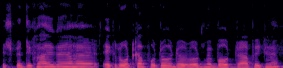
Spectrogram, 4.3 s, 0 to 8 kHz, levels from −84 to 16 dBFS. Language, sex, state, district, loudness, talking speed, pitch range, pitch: Maithili, male, Bihar, Supaul, -29 LUFS, 195 wpm, 155-185 Hz, 165 Hz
